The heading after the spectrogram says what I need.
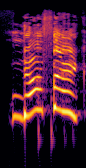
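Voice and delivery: high, loud blurted answer; shouted answer. Retold or imitated. Pregnant wife snapping back at husband, high and loud. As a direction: fire back the word Nothing.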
